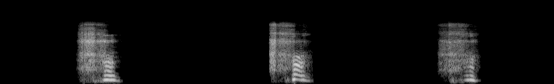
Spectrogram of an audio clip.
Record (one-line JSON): {"exhalation_length": "5.5 s", "exhalation_amplitude": 26798, "exhalation_signal_mean_std_ratio": 0.31, "survey_phase": "beta (2021-08-13 to 2022-03-07)", "age": "45-64", "gender": "Female", "wearing_mask": "No", "symptom_headache": true, "smoker_status": "Ex-smoker", "respiratory_condition_asthma": false, "respiratory_condition_other": false, "recruitment_source": "REACT", "submission_delay": "3 days", "covid_test_result": "Negative", "covid_test_method": "RT-qPCR", "influenza_a_test_result": "Negative", "influenza_b_test_result": "Negative"}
